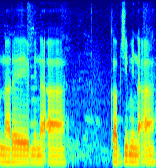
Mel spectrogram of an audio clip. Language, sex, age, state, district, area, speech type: Santali, male, 30-45, Jharkhand, East Singhbhum, rural, spontaneous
